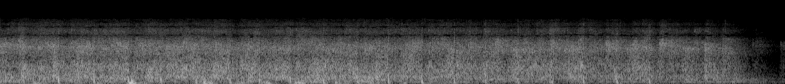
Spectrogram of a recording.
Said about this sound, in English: Let's have another round of applause for Terry.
